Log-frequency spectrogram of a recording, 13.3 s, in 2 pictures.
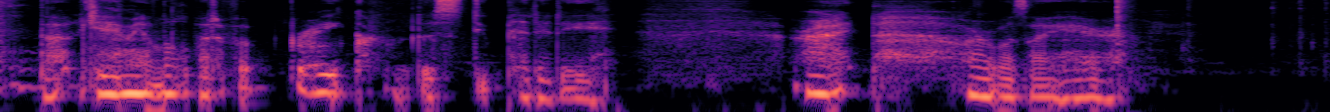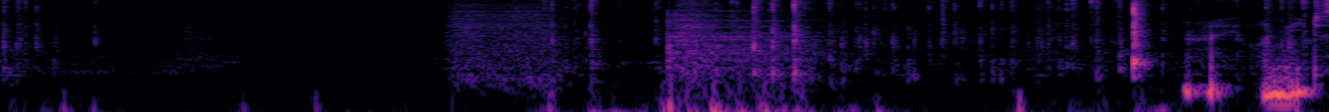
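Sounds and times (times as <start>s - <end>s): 
speech: 0.2s - 5.7s
typing a note on a computer keyboard: 5.5s - 7.2s, 9.3s - 13.2s.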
